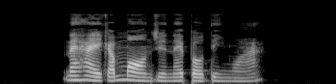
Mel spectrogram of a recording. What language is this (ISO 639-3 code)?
yue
